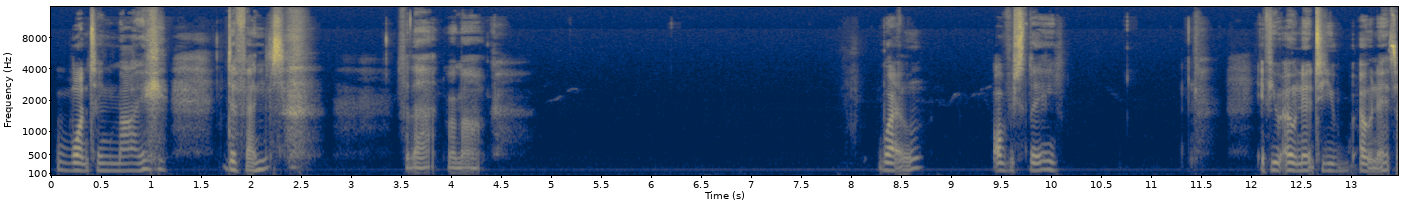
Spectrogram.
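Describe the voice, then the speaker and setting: A man performs a shy, nerdy male vampire who works in a music shop. He rambles slowly in a gentle, creaky voice, full of hesitant apologies. It is an intimate ASMR roleplay, recorded close and very dry. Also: on the high side, dry recording. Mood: earnest, passionate. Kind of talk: ASMR roleplay, soft casual monologue to listener.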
